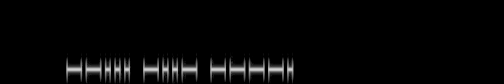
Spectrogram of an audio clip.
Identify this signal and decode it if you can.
Morse code, heard as a keyed tone, about 25 wpm, 700 Hz. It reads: 7X9
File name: Three Letter-Number Combinations - 25wpm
